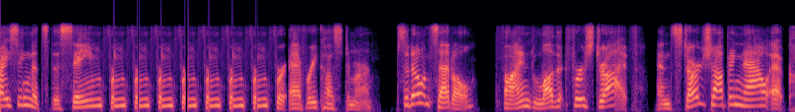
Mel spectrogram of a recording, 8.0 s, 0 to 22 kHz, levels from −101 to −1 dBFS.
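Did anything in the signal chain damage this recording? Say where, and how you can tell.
Yes. The codec stage damaged the whole clip with Opus voice compression. The speech sounds muffled, hoarse and slightly robotic. Nothing is present above about 8.6 kHz. The heavy coarseness fits SILK-mode wideband coding at a low bitrate, around 10 kbps.

The playback stage adds a skipping CD stuck on one turn. After "that's the same", from 1.14 s to 2.80 s, a 237 ms fragment repeats seven times. Each jump leaves a short mute. Then the speech resumes at "every customer". A scratch keeps throwing the laser back.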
